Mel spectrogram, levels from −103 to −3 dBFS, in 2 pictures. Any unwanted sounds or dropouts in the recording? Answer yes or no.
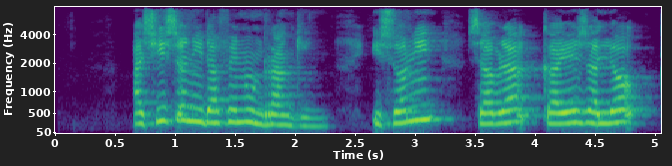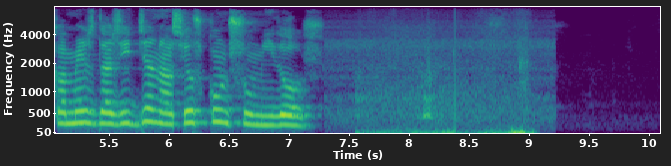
yes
